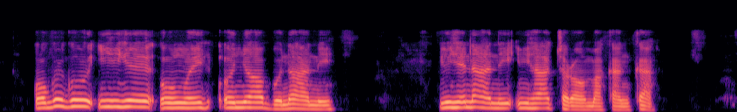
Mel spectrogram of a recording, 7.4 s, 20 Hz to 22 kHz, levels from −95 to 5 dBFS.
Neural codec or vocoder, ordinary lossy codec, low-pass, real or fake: codec, 16 kHz, 4.8 kbps, FACodec; none; 7.2 kHz; fake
